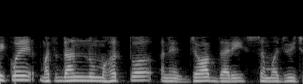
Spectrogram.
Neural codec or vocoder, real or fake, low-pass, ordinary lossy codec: none; real; 3.6 kHz; none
